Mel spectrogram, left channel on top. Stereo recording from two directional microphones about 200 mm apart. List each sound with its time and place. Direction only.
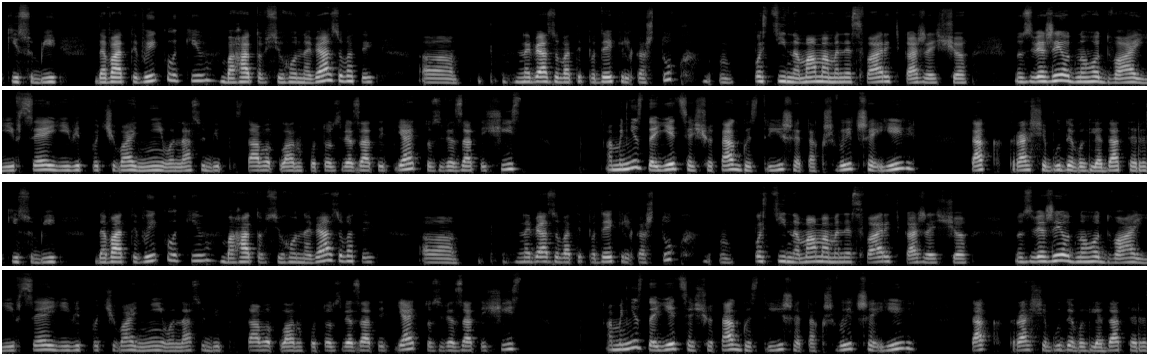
0.0 s speech: 30° left (ahead or behind)
17.5 s speech: 40° left (ahead or behind)
21.1 s speech: 60° left (ahead or behind)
